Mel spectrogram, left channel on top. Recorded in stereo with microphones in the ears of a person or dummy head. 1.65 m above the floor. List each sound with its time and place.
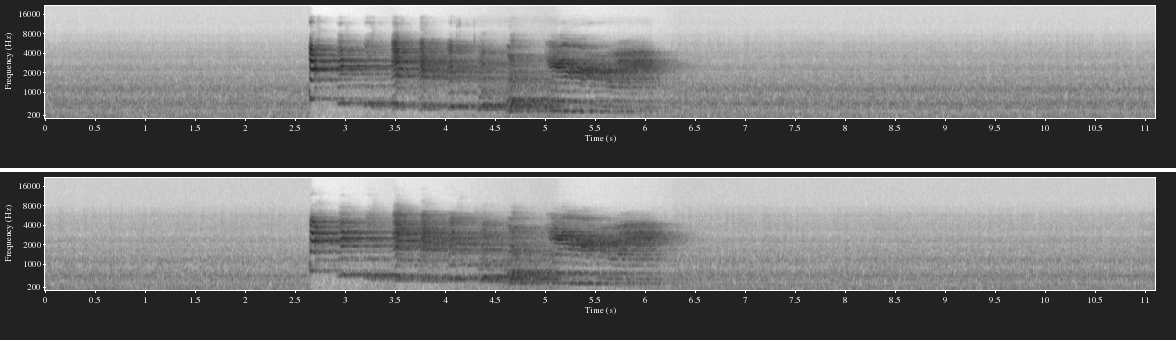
2.6 s laughter: 85° left, 0.6 m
